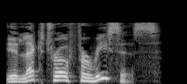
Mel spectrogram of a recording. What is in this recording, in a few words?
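"electrophoresis", British English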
